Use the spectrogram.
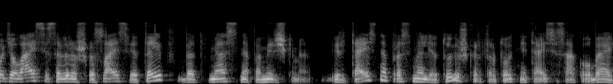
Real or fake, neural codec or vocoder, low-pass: fake; vocoder, 24 kHz, 100 mel bands, Vocos; 7.2 kHz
